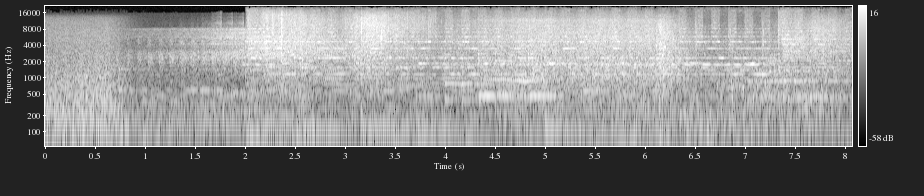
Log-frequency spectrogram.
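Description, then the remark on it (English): A loud, continuous roar of wind and rushing sea water while kitesurfing, steady for the whole stretch, with the board cutting through the water, wind pulling at the kite, surging swells rising and falling and no voices. “Board cutting through the water, feel the wind pulling at the kite, and see myself riding the waves.”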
